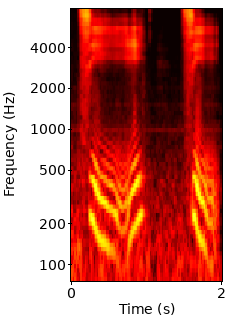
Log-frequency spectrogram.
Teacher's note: 내려갔다 올라오는 성조 3성입니다.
